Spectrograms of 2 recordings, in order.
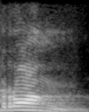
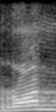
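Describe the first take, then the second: First: It ends with a held, nasal ng sound. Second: It ends with a plain, short n sound. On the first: The speaker calls it right. "অনুসারের মতো উচ্চারণ হবে" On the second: The speaker calls it wrong. "রন না"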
